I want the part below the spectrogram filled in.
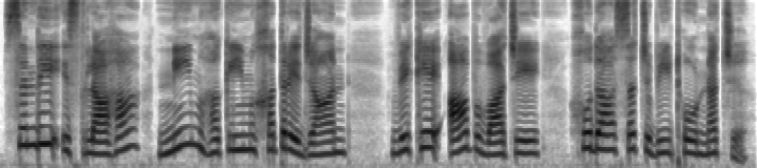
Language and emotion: Sindhi, neutral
